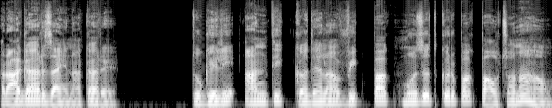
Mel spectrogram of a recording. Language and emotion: Goan Konkani, sad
